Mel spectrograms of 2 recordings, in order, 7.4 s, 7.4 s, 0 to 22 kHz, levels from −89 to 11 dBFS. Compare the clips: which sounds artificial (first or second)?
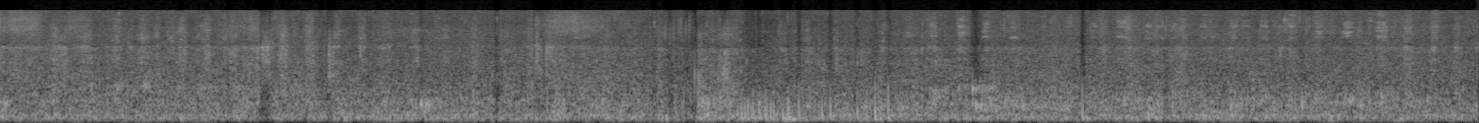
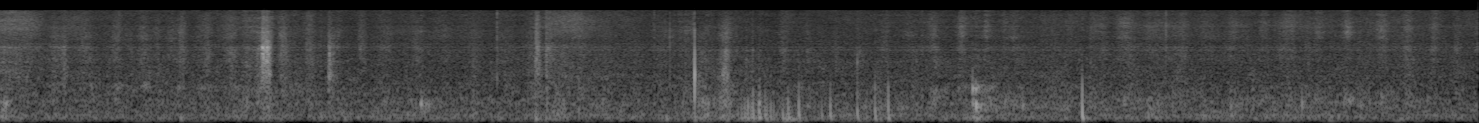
second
